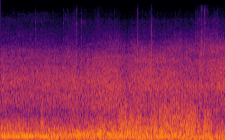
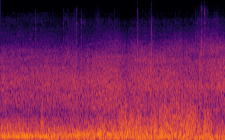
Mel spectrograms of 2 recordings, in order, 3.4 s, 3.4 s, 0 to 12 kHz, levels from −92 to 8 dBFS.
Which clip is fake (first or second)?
second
